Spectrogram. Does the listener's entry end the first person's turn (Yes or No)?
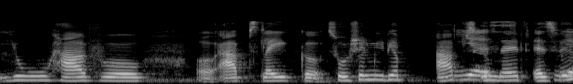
Yes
